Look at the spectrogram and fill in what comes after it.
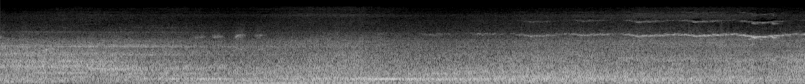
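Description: GWR Class 800-series Intercity Express Train running along the platform: a steady rumble of wheels on rail. A high, wavering wheel squeal sets in about halfway through and carries on.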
